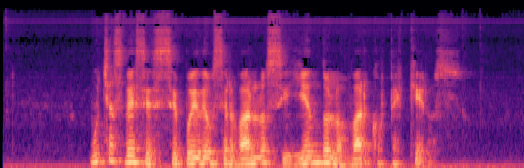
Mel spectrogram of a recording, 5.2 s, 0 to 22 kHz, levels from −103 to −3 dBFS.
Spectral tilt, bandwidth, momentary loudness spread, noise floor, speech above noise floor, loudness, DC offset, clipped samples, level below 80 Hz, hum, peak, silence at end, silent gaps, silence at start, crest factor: -6 dB/octave; 15.5 kHz; 10 LU; -48 dBFS; 29 dB; -19 LUFS; under 0.1%; under 0.1%; -46 dBFS; none; -2 dBFS; 0.3 s; none; 0.9 s; 18 dB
